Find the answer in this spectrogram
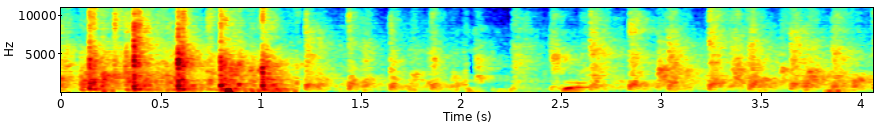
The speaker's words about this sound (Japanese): ではどうぞ拍手をお送りください。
